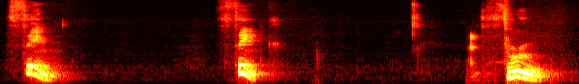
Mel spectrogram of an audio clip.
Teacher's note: the voiceless Dental fricative this means that you create friction between the tongue and the top teeth · it's unvoiced which means you don't use your vocal cords to make the sound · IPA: θ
